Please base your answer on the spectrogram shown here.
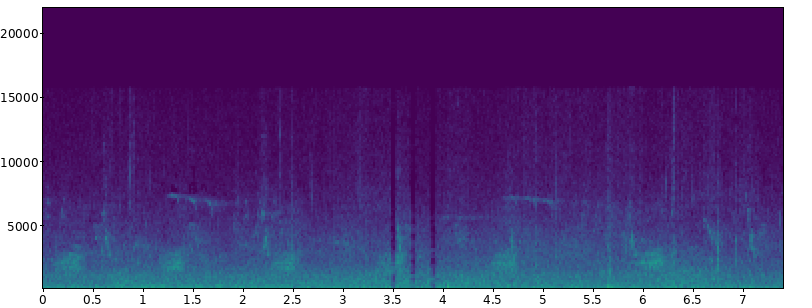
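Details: A mallard (Anas platyrhynchos) gives nasal quacks repeated about once a second over a steady low background rumble, with a few sharp clicks midway.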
